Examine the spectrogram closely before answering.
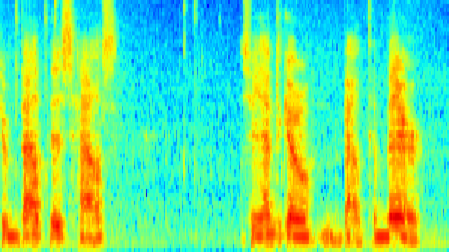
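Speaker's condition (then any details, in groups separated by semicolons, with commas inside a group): Cerebral palsy; affects gait and walking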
